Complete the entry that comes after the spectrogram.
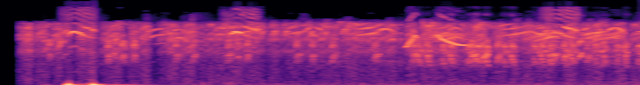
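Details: Lure call of small birds, used to draw hard-to-lure small birds down: a dense chorus of high, thin, twisting chirps and squeaky whistles overlapping continuously, with a few low thumps near the start.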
